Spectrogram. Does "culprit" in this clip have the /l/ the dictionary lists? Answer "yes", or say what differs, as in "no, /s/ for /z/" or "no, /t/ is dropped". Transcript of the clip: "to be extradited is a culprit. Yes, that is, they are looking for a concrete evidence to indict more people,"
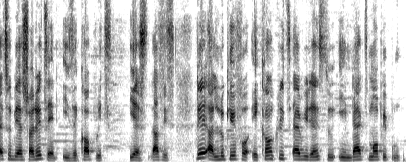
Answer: no, /l/ is dropped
